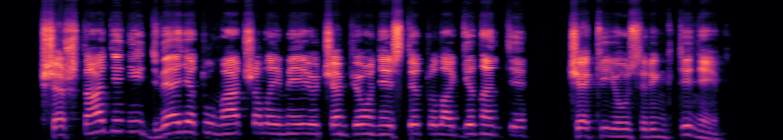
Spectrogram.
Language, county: Lithuanian, Marijampolė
